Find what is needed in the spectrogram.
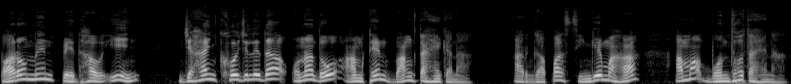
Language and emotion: Santali, disgusted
